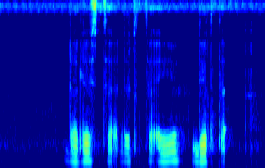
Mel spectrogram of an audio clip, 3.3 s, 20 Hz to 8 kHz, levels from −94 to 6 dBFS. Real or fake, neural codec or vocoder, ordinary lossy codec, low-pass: real; none; none; none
